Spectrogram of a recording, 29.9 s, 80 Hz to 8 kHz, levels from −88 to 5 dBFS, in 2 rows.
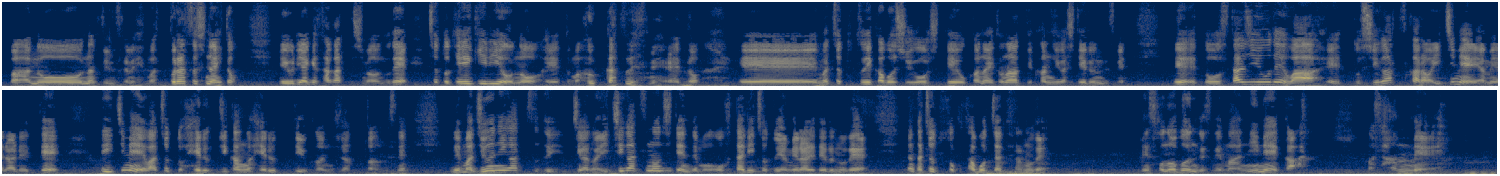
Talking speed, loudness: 415 characters per minute, -30 LUFS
